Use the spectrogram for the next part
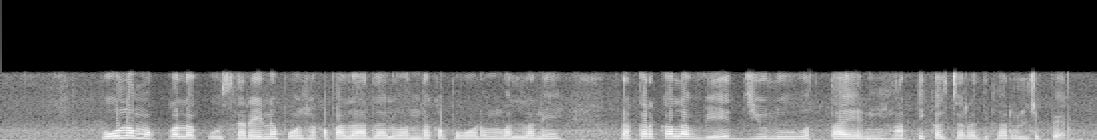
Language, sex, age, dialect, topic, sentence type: Telugu, female, 25-30, Central/Coastal, agriculture, statement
